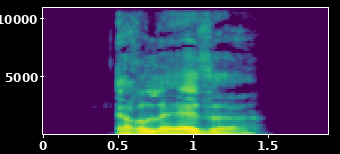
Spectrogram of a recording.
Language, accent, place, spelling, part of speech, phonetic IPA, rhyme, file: German, Germany, Berlin, erläse, verb, [ɛɐ̯ˈlɛːzə], -ɛːzə, De-erläse.ogg
- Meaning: first/third-person singular subjunctive II of erlesen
